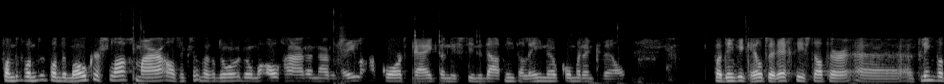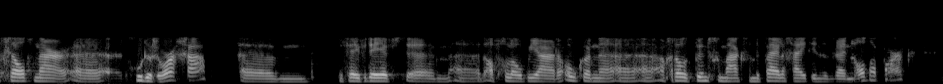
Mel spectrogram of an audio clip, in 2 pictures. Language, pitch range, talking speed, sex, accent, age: Dutch, 145-170 Hz, 205 wpm, male, Dutch, 40-59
